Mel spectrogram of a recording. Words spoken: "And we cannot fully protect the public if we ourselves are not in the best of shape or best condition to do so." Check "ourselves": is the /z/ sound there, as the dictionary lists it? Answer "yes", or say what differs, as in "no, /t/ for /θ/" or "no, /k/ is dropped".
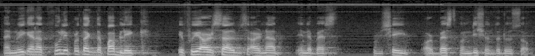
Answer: no, /s/ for /z/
